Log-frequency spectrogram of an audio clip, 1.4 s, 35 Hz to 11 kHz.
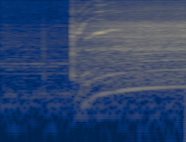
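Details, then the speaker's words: Miyako BL 102 GS blender, previously totally dead, after repair by resistance-checking its components: motor spins up within a split second to a steady, even whine with no rattles or grinding; runs normally and smoothly again. "Nah ternyata sudah hidup kembali dengan normal ya teman-teman, dan terdengar masih halus ya."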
